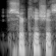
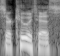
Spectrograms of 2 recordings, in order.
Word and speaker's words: circuitous: longer than the desired you are saying it wrong it's circuitous and you think of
